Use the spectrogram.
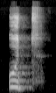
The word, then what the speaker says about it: août: Then we have la fête de l'indépendance du Québec, le 15 août. Août is August. Careful pronunciation. Don't pronounce the A in this one, but you're going to pronounce the rest.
